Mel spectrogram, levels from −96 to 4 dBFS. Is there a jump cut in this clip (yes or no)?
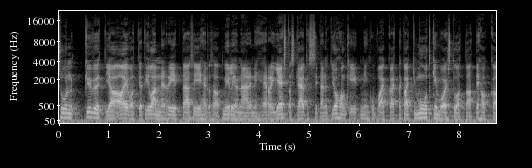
yes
